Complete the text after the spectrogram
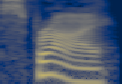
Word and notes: spry: American English

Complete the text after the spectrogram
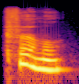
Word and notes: thermal: British English

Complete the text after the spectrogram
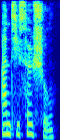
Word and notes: antisocial: British English

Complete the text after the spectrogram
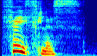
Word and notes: faithless: British English

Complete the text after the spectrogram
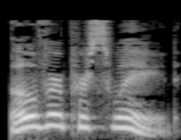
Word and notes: overpersuade: British English

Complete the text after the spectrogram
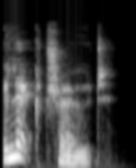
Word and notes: electrode: British English

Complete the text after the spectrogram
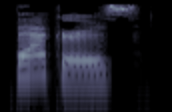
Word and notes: backers: British English

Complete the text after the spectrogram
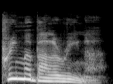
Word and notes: prima ballerina: British English

